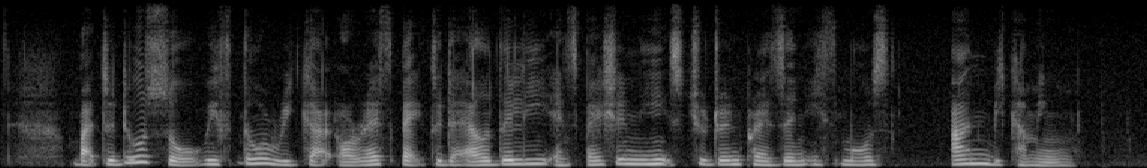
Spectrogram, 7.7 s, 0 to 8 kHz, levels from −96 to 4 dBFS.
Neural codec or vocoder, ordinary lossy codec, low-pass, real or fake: none; none; none; real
